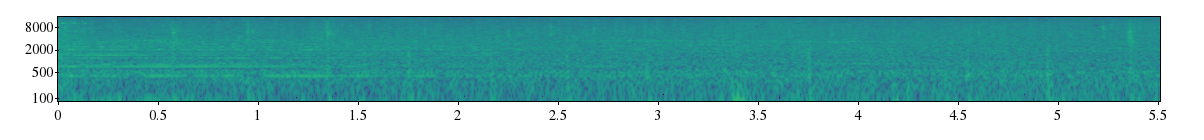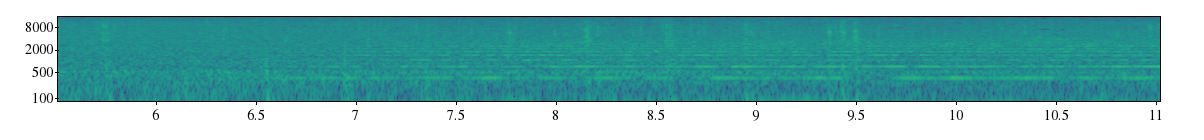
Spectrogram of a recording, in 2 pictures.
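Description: Footsteps crunch through grass and over stone.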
